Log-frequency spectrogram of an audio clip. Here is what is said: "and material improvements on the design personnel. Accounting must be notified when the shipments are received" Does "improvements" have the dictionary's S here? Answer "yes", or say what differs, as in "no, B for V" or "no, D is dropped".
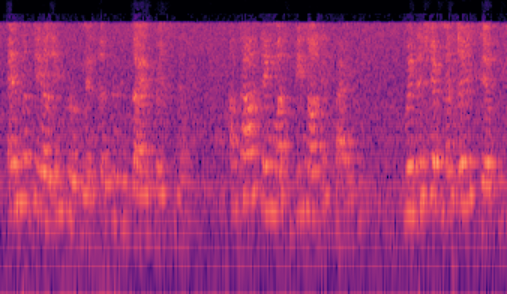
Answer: no, S is dropped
